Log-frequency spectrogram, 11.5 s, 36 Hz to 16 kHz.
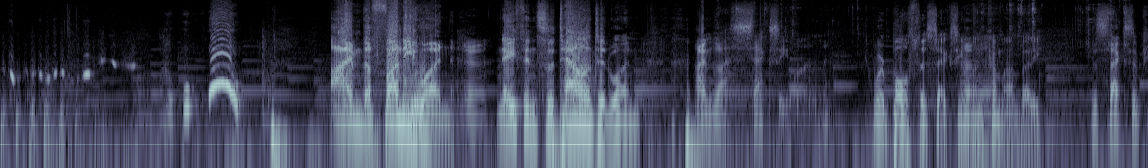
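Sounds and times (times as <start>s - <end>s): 
person whistling a short wavering tune: 0.0s - 2.5s
speech: 1.7s - 2.5s, 3.3s - 11.4s.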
